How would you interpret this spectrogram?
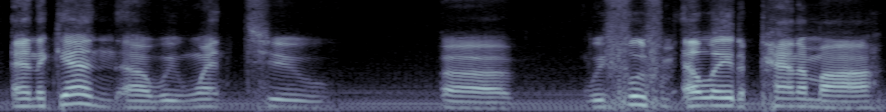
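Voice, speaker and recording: Host, 50s man from Guyana, slightly high voice, loose and rambling, street hum audible behind. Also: normal speed, fairly bright tone, low-quality recording. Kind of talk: casual talk-show intro monologue.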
